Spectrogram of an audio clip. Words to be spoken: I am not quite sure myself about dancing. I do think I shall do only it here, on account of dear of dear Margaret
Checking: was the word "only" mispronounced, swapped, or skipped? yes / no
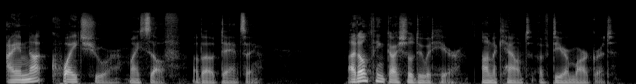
yes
